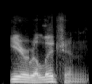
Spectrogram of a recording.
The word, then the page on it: Irreligion: American English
